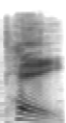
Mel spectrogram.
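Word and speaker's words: פּ: But with a dagesh, the Pei is pronounced as a P.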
